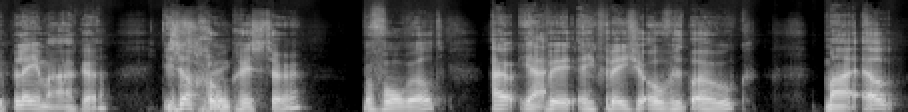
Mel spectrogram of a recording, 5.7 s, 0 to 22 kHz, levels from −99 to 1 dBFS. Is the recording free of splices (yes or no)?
no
